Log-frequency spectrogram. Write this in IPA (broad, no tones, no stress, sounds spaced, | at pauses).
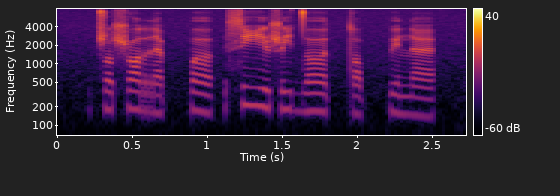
ʈ͡ʂ ɑ ʂ ɒ r æ pː ʌ | s iː ʂ i d̪ ʌː tː ɒ pː ɪ n æ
